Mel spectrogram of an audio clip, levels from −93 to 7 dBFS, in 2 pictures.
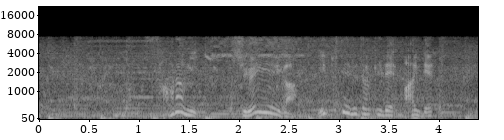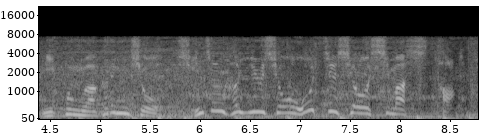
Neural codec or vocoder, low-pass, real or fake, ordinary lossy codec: codec, 16 kHz, 8 kbps, FunCodec, trained on Chinese and English, 25 frames a second; 7.2 kHz; fake; none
